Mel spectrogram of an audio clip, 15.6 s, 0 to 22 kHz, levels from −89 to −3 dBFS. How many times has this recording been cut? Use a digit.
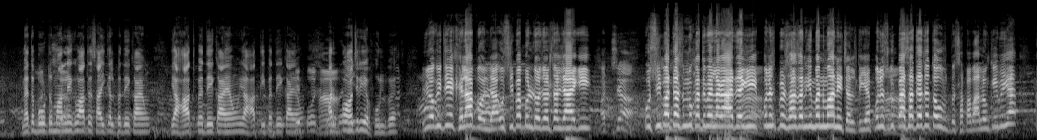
1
